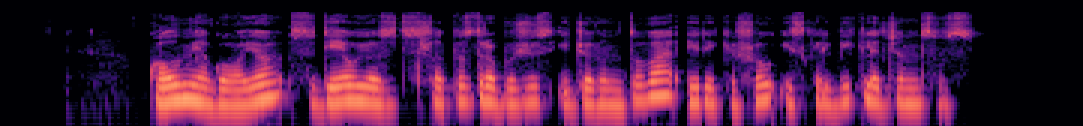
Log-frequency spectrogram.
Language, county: Lithuanian, Klaipėda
